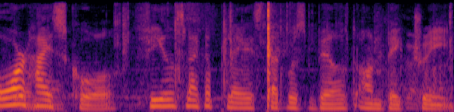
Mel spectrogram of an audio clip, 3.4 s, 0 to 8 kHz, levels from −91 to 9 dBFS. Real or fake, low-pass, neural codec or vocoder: real; 7.2 kHz; none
